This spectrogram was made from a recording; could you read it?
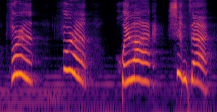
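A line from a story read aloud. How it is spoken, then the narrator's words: Shouting. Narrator (Chinese): 大声叫道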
